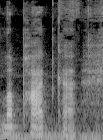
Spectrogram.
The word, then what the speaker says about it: Lapatka: It's Lapatka. And it's, you know, it sounds just like it's pronounced just like it's spelled.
